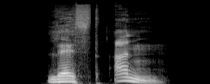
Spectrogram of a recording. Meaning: second/third-person singular present of anlassen
- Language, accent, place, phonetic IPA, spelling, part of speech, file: German, Germany, Berlin, [lɛst ˈan], lässt an, verb, De-lässt an.ogg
